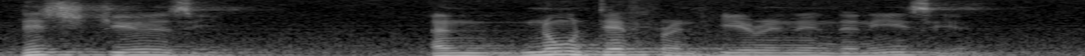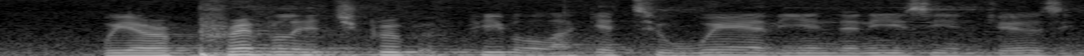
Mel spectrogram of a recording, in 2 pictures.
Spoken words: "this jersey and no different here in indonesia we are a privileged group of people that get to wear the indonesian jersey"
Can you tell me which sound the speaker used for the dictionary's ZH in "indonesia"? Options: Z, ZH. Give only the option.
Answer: Z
